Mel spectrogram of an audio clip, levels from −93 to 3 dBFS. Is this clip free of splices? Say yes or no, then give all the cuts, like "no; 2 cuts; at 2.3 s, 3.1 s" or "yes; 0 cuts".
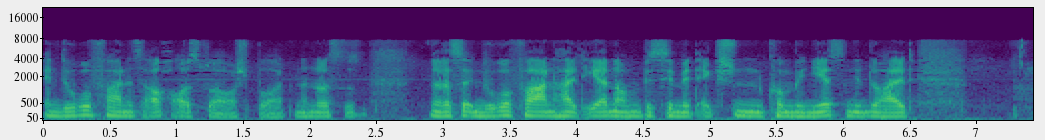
yes; 0 cuts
